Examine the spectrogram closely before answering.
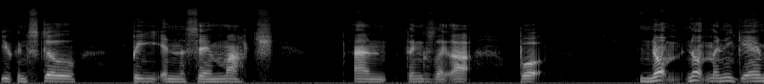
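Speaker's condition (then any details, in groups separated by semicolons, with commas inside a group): Cerebral palsy; tight muscles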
